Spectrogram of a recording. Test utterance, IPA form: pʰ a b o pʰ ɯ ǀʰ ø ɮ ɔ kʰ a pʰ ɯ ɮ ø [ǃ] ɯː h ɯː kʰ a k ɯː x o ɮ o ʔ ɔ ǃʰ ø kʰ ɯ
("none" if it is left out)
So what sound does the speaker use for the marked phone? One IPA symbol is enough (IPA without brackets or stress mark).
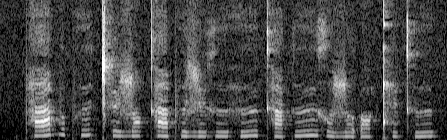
x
